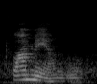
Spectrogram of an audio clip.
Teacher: Não usei o N, porque ele a função dele é nasalizar a vogal anterior.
